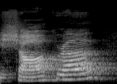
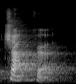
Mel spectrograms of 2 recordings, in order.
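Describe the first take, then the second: First: The word begins with an sh sound. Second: The word begins with a ch sound. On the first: The speaker calls it wrong. "say chakra like it would be in S H" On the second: The speaker calls it right. "It's a chakra"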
